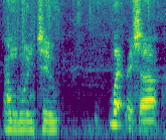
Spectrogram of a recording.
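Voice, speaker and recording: A man's voice: fairly high pitch, slow, noisy background. A man giving a casual hands-on DIY tutorial, chatty and self-deprecating as he thinks aloud while working, slightly sniffly with a cold. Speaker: DIY video maker demonstrating fibreglassing.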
